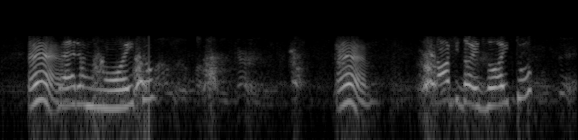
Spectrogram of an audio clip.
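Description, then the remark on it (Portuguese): A neighbour's dog barks and yelps during a phone call to Guarujá, in a string of irregular, insistent bursts with short pauses between. The sound is fairly loud but thin and narrow, like it's coming through a phone line. “A senhora pode segurar esse cachorro? É uma delícia chegar em casa e escutar o latido deles.”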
